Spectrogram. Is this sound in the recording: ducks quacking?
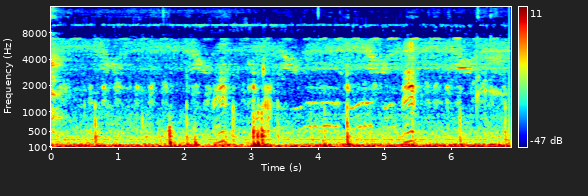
yes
